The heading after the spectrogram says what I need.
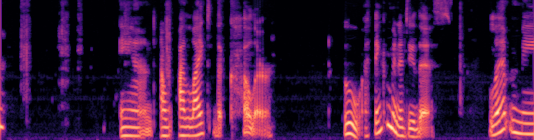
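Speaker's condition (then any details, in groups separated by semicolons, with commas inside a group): No condition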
